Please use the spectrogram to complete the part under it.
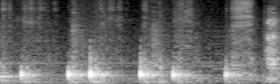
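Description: Chalk or pen writing out a math solution on a board, a series of sharp taps and short scratchy strokes in an irregular rhythm, close and alone.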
